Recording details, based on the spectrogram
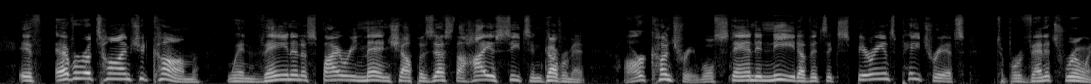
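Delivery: ordinary delivery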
